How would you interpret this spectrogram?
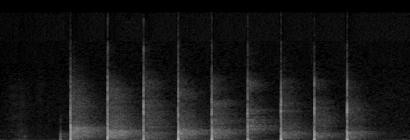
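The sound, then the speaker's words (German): One-handed clapping: about nine sharp, crisp slaps in a quick, steady rhythm, each with a short bright tail, heard alone without any talking. “Ich habe gerade mit einer Hand geklatscht.”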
